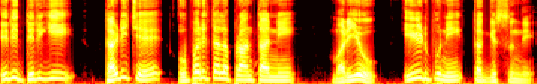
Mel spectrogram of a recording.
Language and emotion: Telugu, neutral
